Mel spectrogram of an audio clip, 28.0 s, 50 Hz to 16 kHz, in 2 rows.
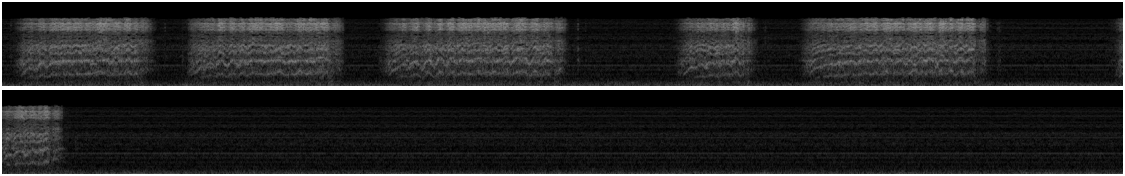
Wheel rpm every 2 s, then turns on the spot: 80, 90, 90, 120, 50, 100, 60, 40, 0, 0, 0, 0, 0, 0.
none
